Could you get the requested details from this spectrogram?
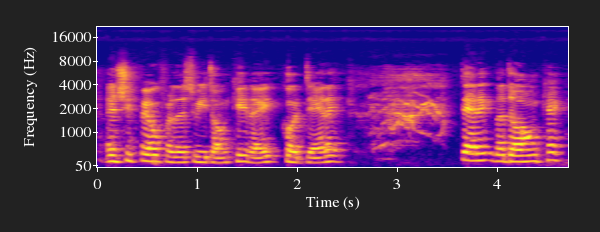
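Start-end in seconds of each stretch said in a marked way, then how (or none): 2.7-3.6 a soft, high-pitched giggle. Real, not acted. [name] giggles at Derek the donkey, high and soft.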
